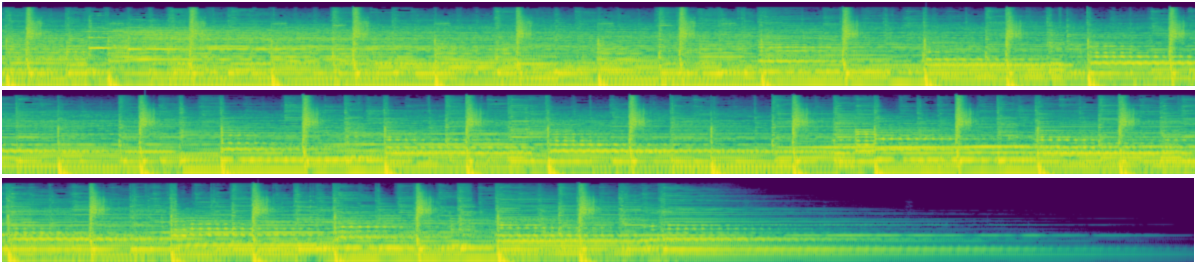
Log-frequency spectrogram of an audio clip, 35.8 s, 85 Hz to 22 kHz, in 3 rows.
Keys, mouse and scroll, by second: 1.1 right click, 2.1 click, 4.5-12.3 drag, 17.5-25.8 drag, 25.8 ctrl+alt+scroll up 1, 33.8 ctrl+alt+Num_Lock, 33.8-34.3 ctrl+alt+scroll down 1.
